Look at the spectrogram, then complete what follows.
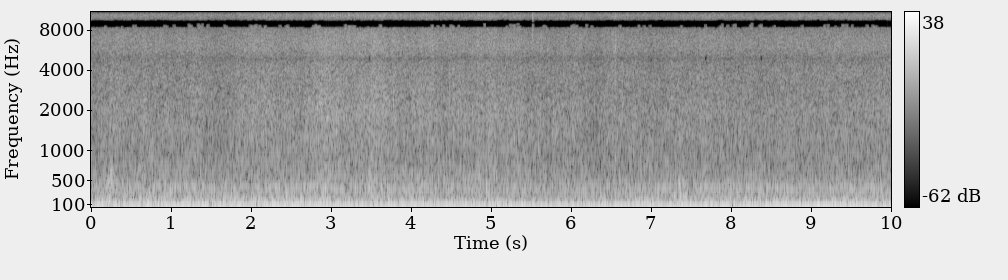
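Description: Strong storm wind rushing over a sailboat's cockpit and buffeting the microphone: a loud, steady noise with a heavy low rumble.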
